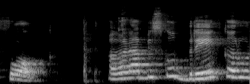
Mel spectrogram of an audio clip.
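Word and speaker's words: Volk: अब देखो ये मैंने भी प्रोनाउंस गलत किया, ये वॉल्गिस्ट नहीं है। जैसे हमारी फॉक्सवैगन कार आती है, लेकिन फॉक्सवैगन आपने नाम सुना है ना, वो स्टार्ट वी से होता है, लेकिन हम उसको प्रोनाउंस क्या करते हैं, फॉक।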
